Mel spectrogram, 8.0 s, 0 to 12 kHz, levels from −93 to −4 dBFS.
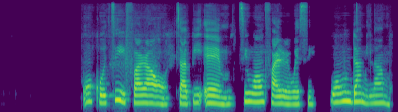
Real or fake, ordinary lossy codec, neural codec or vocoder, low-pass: real; none; none; 10.8 kHz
